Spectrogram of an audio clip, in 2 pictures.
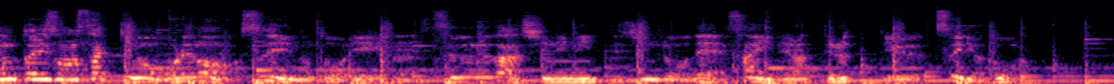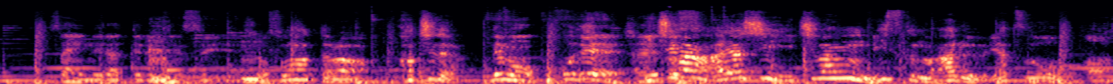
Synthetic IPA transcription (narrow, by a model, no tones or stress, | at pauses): hõ̞nt̪o̞ɲ̟iso̞no̞sakʲːino̞ːɾe̞no̞sɨːɾʲino̞t̪o̞ːɾʲit͡sɨɡɯ̟ɾɯ̟ɡaɕiɲʲːiɲːiːt̪ːeʑĩnɾo̞ːd̪e̞sãɰ̃ine̞ɾat̪ːe̞ɾɯ̟t̪ːe̞iɯ̟ːsɨːɾʲiβad̪o̞ːnã̰n | sãine̞ɾat̪ːeɾɯeɯ̟̃so̞ːnat̪ːaɾakat͡ɕid̪ajo̰d̪emokokod̪e̞it͡ɕibãɰ̃ajaɕiːt͡ɕibãɯ̃ɾʲis̬ɨ̥kɯ̟no̞ʔaɾɯ̟jat͡sɨo̞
